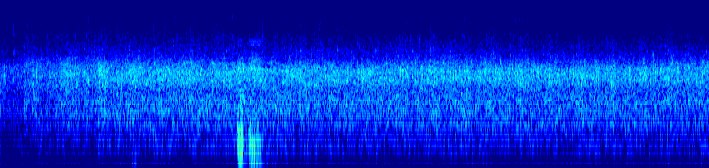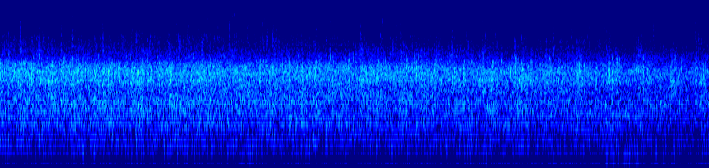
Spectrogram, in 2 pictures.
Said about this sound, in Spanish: Gracias por poder contar con vosotros y un aplauso específico para todos vosotros.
